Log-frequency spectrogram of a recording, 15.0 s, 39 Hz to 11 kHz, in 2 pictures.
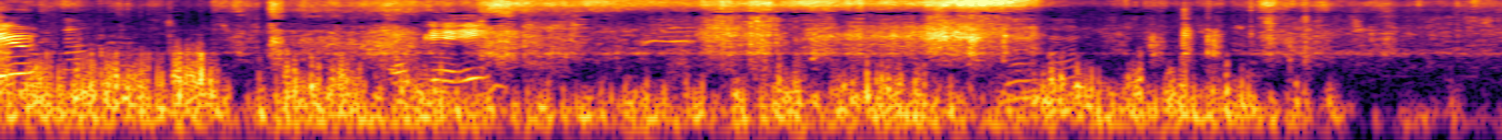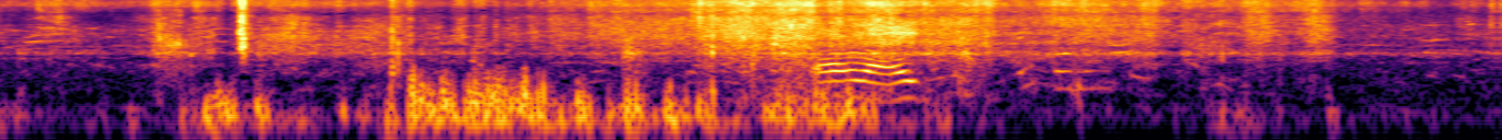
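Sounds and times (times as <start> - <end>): people talking outdoors: 0.0 - 15.0.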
